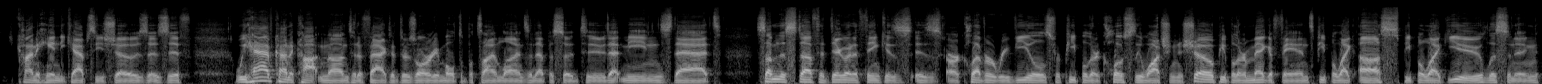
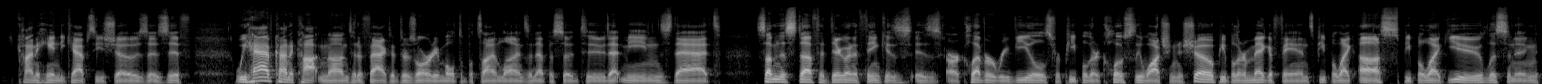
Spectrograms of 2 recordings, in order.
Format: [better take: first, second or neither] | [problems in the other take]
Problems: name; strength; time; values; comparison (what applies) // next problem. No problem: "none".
second | distortion; slight; 10 dB below the speech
